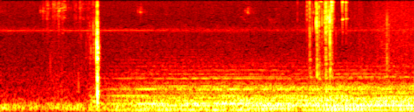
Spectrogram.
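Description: A car engine starts and idles with a low rumble.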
